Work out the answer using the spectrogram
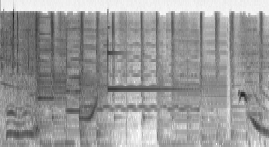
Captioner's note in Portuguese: barulho de mensagem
